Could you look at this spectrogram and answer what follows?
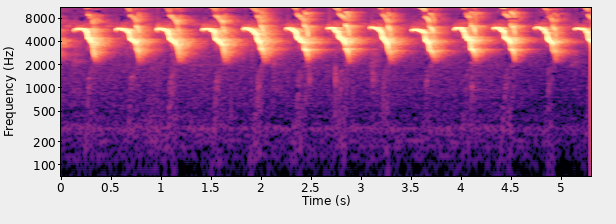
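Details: Small newborn chicks calling loudly at night, giving a regular chain of shrill, descending peeps, roughly twelve in five seconds, each sharp at the start and trailing off lower, in a quiet background.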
